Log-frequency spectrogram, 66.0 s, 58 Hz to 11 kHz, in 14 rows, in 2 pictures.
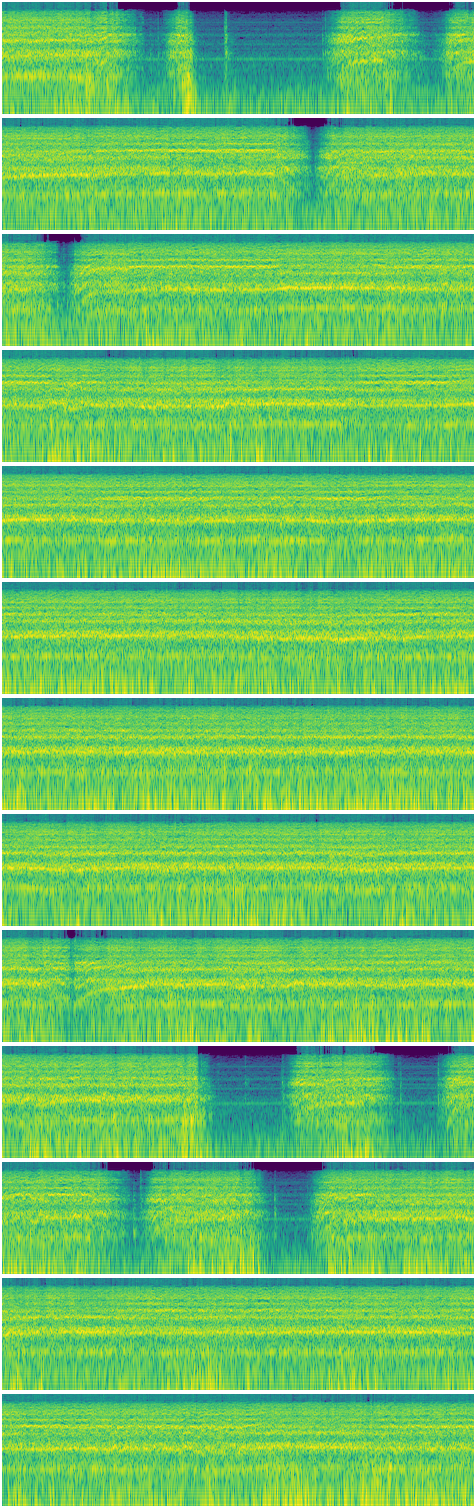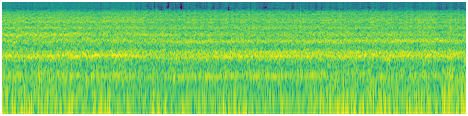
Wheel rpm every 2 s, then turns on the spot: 140, 30, 140, 170, 160, 160, 220, 210, 220, 220, 220, 220, 230, 210, 230, 230, 230, 230, 220, 180, 220, 230, 110, 110, 120, 150, 220, 230, 220, 210, 220, 220, 230.
none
